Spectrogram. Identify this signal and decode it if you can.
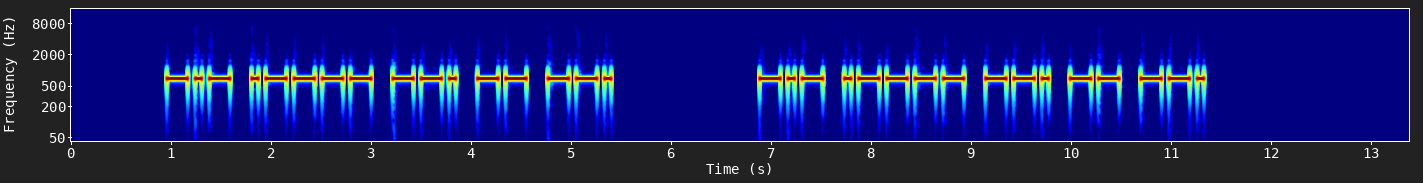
Morse code, heard as a keyed tone, about 17 wpm, 700 Hz. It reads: K1GMG K1GMG
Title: USA Call Signs - 5 Characters - Repeated 2x - 17wpm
